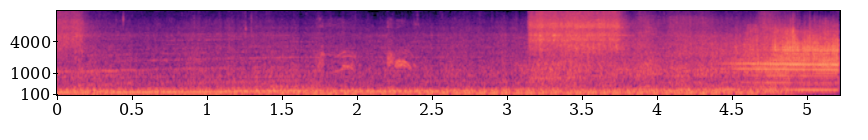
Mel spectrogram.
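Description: GT racing cars, including Rover Racing Porsches, run on the Silverstone circuit during Blancpain GT Series Endurance qualifying. A steady distant engine drone continues throughout, with a brighter surge of a passing car midway, under a commentator's voice.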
